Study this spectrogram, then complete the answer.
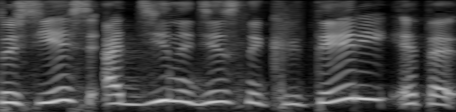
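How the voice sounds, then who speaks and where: Her tone is animated and her intonation lively, at a high pitch. The sound of this woman's voice is dry and close, with no echo. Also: very clean recording, silent background. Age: 20s. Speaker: fashion stylist. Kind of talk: casual chat.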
